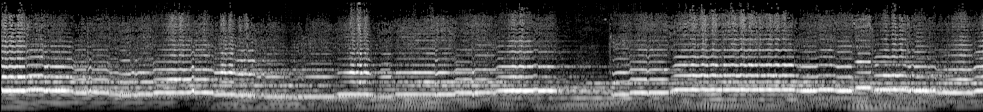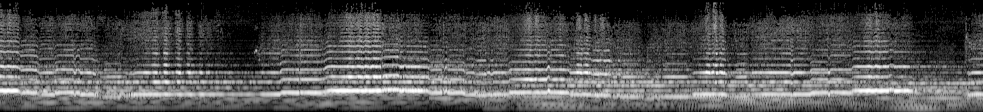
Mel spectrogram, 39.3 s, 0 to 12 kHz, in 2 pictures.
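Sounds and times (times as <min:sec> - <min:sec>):
instrumental flute ringtone: 0:00.0 - 0:39.3.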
